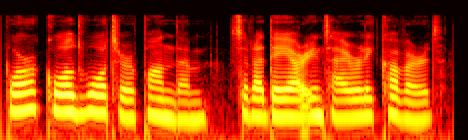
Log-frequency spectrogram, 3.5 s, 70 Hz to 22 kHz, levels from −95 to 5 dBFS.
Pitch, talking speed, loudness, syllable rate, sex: 195 Hz, 190 wpm, -15 LUFS, 6.1 syllables/s, female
